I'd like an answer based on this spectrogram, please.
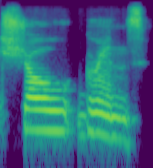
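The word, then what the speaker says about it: Sjögren's: just uh keon pronunciation it's like show grins show brains yes yeah so apologies to the swedish where it would be sort of suggest but anyway sjogren's so the latest criteria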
